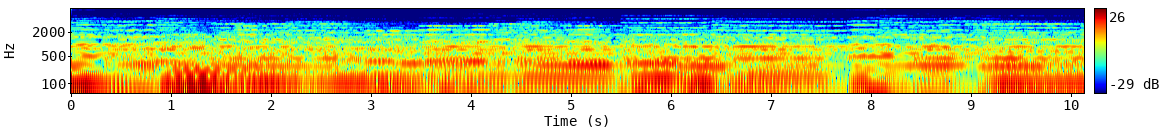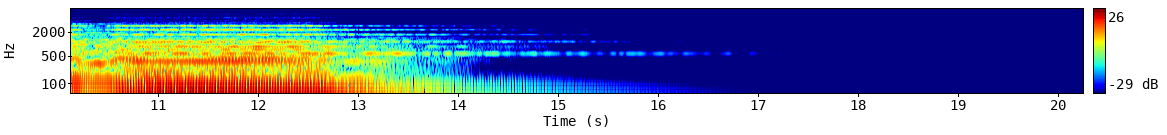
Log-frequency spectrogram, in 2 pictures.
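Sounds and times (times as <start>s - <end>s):
organ piece: 0.0s - 16.0s.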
